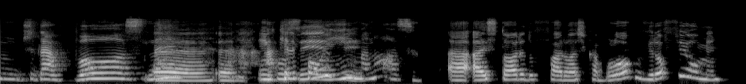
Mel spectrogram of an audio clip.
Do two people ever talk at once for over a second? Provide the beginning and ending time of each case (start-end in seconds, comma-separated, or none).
2.3-3.7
